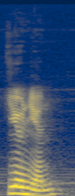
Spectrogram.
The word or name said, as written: Union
